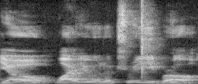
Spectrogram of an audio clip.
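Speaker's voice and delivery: slow, teasing, mocking taunting tone. Retelling a cartoon scene where crows mock the elephants: imitating crows making fun. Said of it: "these crows are making fun of them".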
